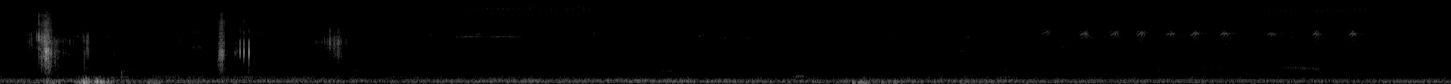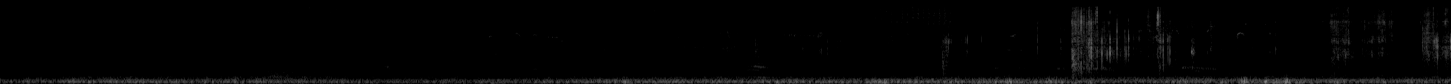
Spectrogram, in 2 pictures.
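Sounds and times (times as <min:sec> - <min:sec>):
steady low rumble: 0:00.0 - 0:04.0, 0:19.1 - 0:29.0
light crunches: 0:24.8 - 0:29.0.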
